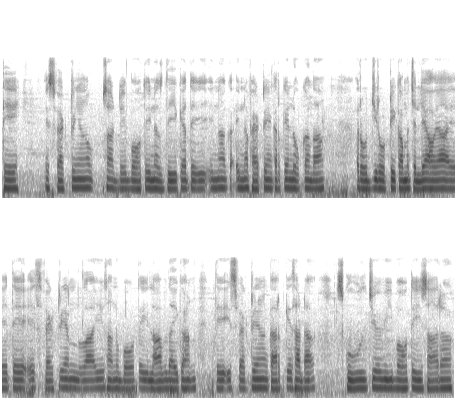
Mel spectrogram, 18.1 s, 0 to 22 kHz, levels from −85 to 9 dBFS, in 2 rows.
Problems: constant background noise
